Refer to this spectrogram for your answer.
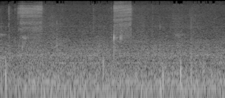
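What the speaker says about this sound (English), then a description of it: "I never knew that a natural deodorant would come in a dry spray form" A natural deodorant in dry spray form gives two short hissing bursts, close and moderately loud, separated by a pause, with faint handling noise between them.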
